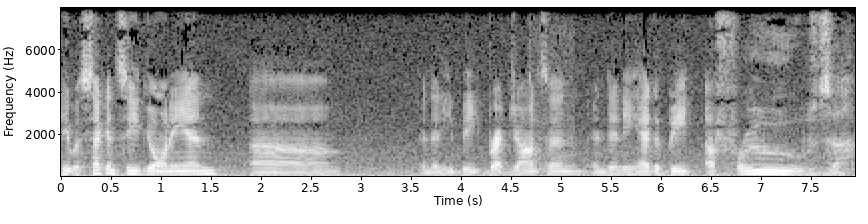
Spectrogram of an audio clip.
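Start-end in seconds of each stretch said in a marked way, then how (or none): 5.3-7.7 ominous, threatening, menacing, drawn-out delivery. Speaker listing the opponents a competitor beat in a tournament, menacing. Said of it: "I love how you say it so menacingly".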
